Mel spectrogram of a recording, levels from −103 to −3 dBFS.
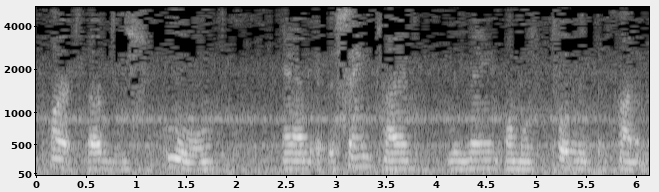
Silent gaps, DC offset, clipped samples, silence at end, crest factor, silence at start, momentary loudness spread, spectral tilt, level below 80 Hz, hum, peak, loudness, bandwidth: none; under 0.1%; under 0.1%; 0 s; 14 dB; 0 s; 10 LU; -9 dB/octave; -42 dBFS; none; -10 dBFS; -25 LUFS; 5.4 kHz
